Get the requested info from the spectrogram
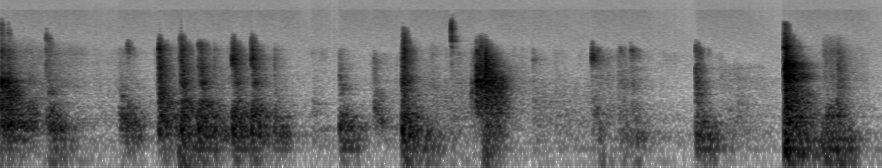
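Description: Foosball table in play: irregular sharp knocks and clacks of the ball being struck by the figures and the rods being worked, about a dozen in all, some in quick pairs, with short pauses between.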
